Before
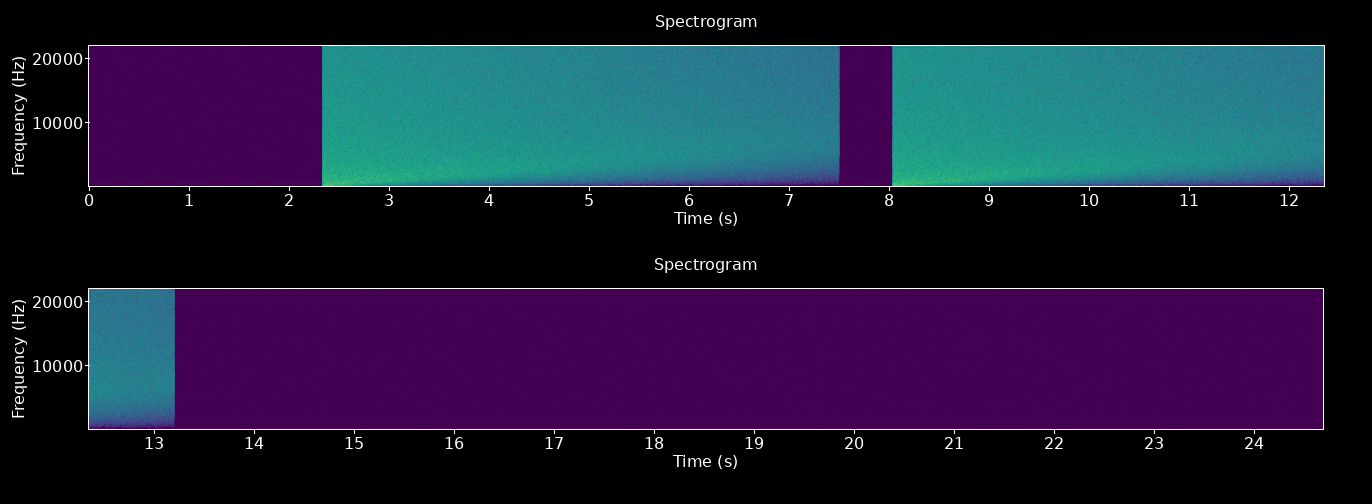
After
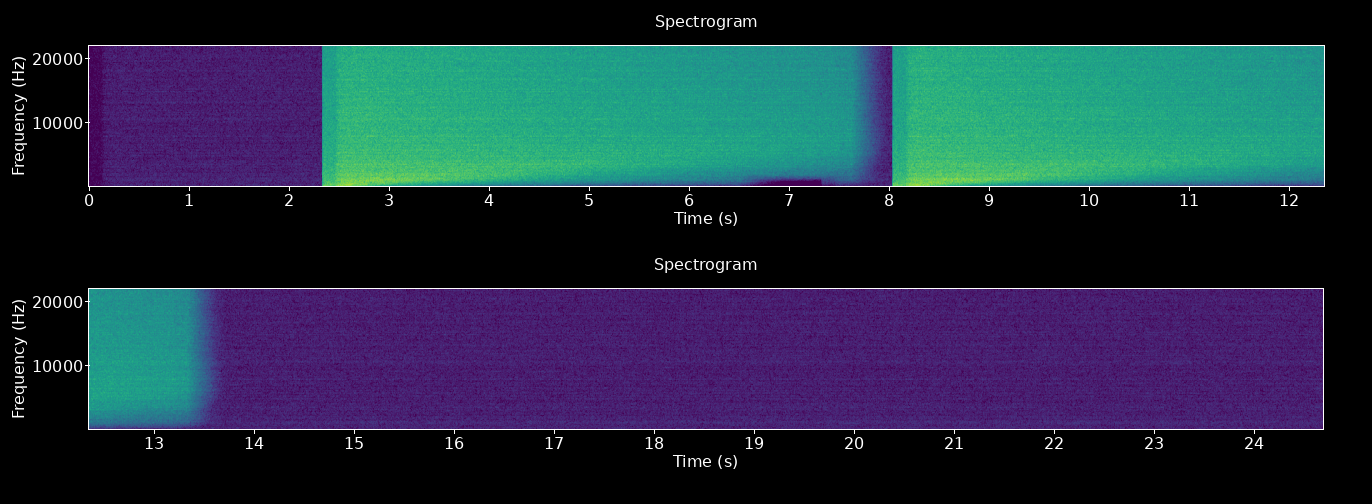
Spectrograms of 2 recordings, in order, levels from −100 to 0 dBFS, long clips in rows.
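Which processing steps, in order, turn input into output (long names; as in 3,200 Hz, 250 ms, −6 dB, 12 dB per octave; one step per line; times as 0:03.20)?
0:06.38–0:07.33: Butterworth high-pass 1,700 Hz 36 dB per octave
dense smooth reverb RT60 0.67 s, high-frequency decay 0.7×, pre-delay 120 ms, DRR −7.5 dB
level +5 dB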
